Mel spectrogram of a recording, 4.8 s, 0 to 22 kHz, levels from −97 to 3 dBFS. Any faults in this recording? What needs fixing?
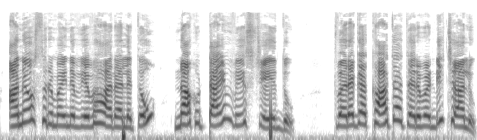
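Two loud pops break into the speech, each a single sharp transient with the speech continuing beneath it: one at 1.22–1.25 s, just before "నాకు టైం వేస్ట్", peaking about 10 dB above the speech, and a stronger one at 2.69–2.73 s, right after "నాకు టైం వేస్ట్", about 15 dB above. Each is likely a voltage step from a switch, connector or static discharge, shaped into a brief click by the following circuitry. Secure cabling and ground the equipment to prevent this.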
